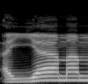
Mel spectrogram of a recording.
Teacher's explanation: গলার মাঝখান থেকে আইনটাকে আমাদের শক্ত করে বলতে হবে।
